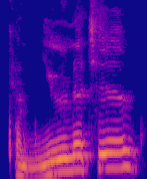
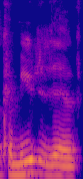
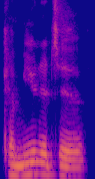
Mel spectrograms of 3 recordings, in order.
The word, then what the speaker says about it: commutative: sometimes people mispronounce this word uh it's sometimes pronounced like communitive and that is particularly the case here in the south where we tend to uh go a little soft on our consonants anyway uh so commutative commutative don't really sound all that much different commutative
